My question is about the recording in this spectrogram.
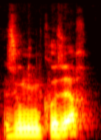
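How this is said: It is said with a French accent.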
